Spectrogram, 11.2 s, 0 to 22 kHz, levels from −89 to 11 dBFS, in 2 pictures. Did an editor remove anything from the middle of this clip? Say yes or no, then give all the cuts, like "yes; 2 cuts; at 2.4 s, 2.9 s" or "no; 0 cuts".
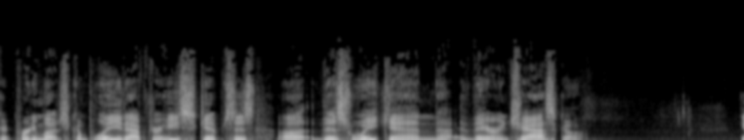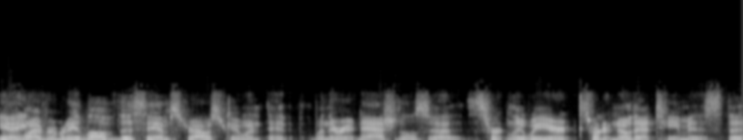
yes; 4 cuts; at 1.9 s, 5.8 s, 7.3 s, 9.9 s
